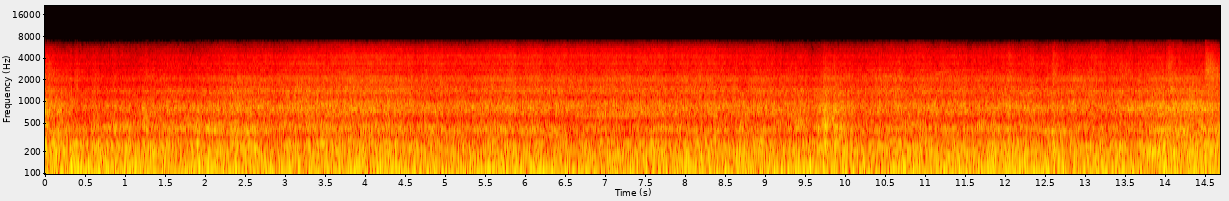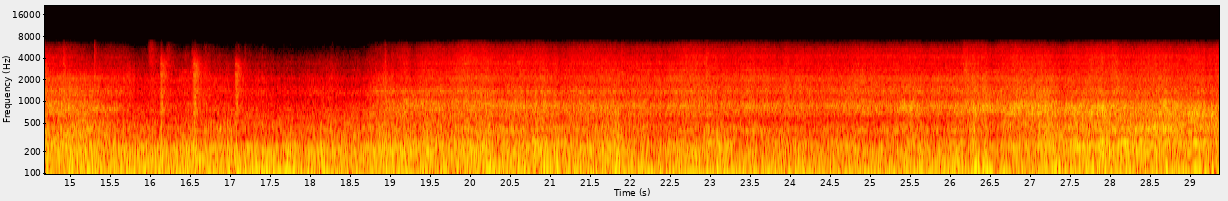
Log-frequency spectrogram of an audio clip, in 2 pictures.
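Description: Steady rumble and hiss of a moving passenger train heard from inside the carriage, wheels running on the rails. The higher hiss drops away for a few seconds a little past halfway, then returns.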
